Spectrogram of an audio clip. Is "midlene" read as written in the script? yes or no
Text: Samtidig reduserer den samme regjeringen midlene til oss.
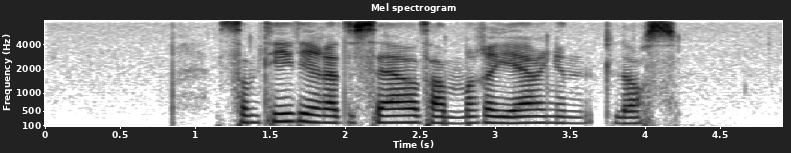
no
